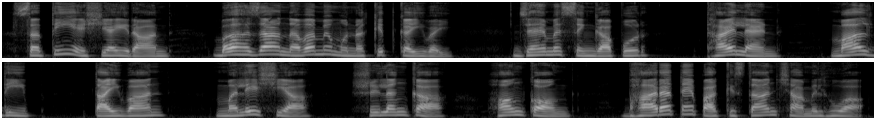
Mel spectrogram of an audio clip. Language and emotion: Sindhi, neutral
